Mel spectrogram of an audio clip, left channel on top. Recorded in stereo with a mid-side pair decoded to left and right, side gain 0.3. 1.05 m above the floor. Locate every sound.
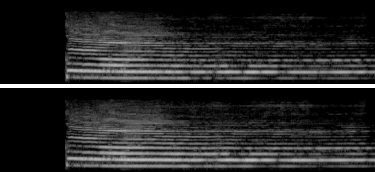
0.7 s a shout: 35° left, 0.6 m; by 3.7 s 75° right, 2.5 m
